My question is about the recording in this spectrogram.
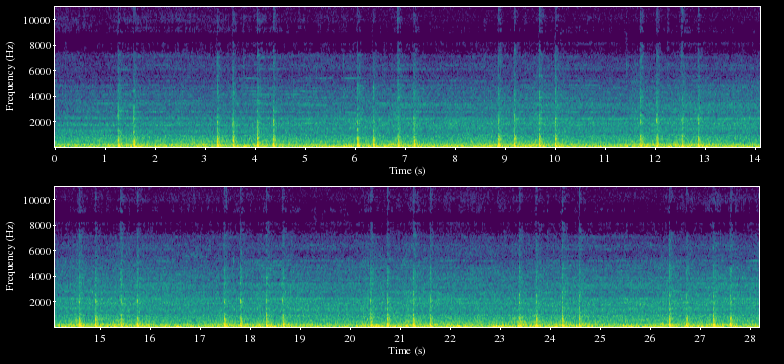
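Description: Long passenger train rolling slowly past, its wheels clicking over rail joints in small repeated clusters above a steady low rumble.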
